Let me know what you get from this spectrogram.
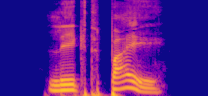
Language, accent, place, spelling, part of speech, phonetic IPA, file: German, Germany, Berlin, legt bei, verb, [ˌleːkt ˈbaɪ̯], De-legt bei.ogg
- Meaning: inflection of beilegen: 1. second-person plural present 2. third-person singular present 3. plural imperative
